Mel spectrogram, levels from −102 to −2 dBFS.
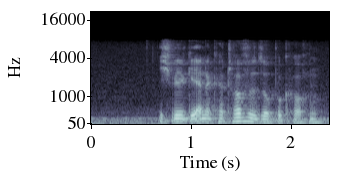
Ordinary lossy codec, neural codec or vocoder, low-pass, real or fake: none; none; none; real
